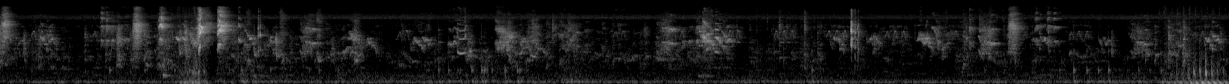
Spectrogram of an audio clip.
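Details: Companion lovebirds, two birds kept together indoors, calling in an irregular stream of high, harsh squawks and clipped chirps. Louder peaks come around two, seven and ten seconds, with quieter twittering between them.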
